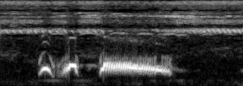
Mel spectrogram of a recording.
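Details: Decoy spotted dove luring wild doves with one phrase: two short rounded coos, then a single long even croo that fades. A faint steady high drone sits behind it.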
